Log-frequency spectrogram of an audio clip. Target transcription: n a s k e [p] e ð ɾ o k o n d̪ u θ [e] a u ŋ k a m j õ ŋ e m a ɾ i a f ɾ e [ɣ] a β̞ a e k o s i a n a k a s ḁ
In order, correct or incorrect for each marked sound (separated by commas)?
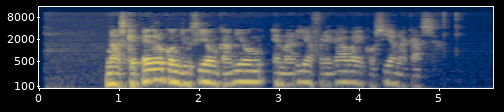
correct, incorrect, correct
